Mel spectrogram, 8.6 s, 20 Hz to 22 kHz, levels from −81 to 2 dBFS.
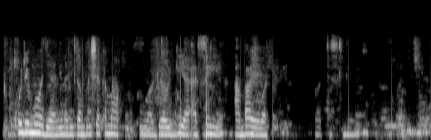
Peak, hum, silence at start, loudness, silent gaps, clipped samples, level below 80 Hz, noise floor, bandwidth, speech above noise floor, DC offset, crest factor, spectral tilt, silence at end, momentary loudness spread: -2 dBFS; none; 0.05 s; -18 LUFS; none; under 0.1%; -56 dBFS; -61 dBFS; 7.6 kHz; 42 dB; under 0.1%; 16 dB; -5.5 dB/octave; 0 s; 20 LU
